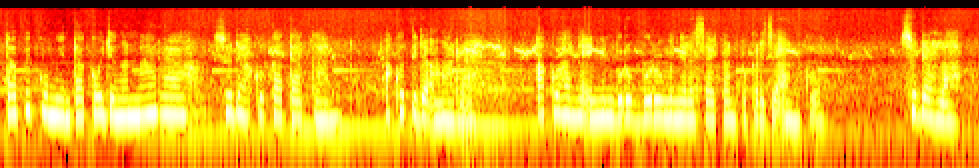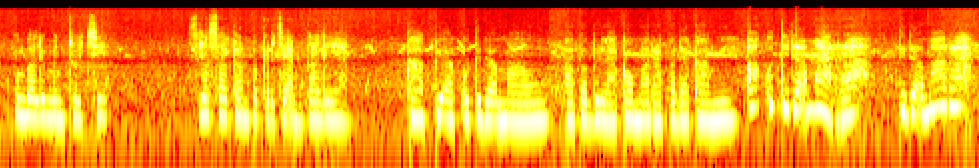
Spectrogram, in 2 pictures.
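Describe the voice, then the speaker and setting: A woman's voice: a little high, fast, darkish tone, a little hiss or hum, natural voice. An actress playing young village girls who plead with and tease a sulking friend in a radio drama. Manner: pleading and teasing. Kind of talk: Indonesian radio drama acting.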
